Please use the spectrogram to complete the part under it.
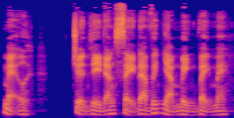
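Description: A man's voice: sits low, fairly quick, a bit bright. A man voicing a frightened young mother who pleads through tears in a horror story. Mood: frightened pleading. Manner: desperate, sobbing pleas.

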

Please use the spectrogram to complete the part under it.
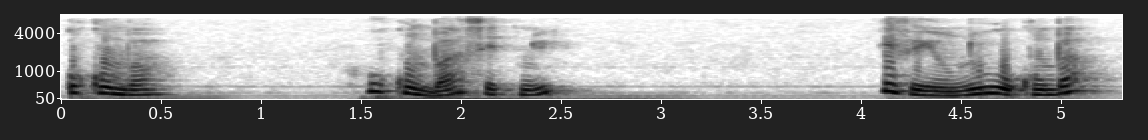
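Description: A woman's voice: fairly low pitch, big pitch swings, takes it slowly, mellow, muffled recording, voice pushed up. A woman reading a storybook, voicing a chorus of tiny toys chanting themselves awake for battle. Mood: eager.

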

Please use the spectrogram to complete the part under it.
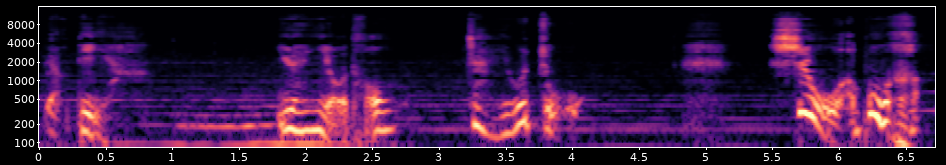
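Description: A man voicing a grieving middle-aged woman who pleads softly in a choked, tearful voice, pitched well above his own. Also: huge pitch swings, slow, soft background music, exaggerated voice.

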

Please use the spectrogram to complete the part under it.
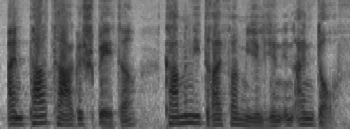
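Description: A man narrating a children's storybook in a lively, expressive way, over background music. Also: medium pitch, moderate pace. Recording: music playing behind the voice.

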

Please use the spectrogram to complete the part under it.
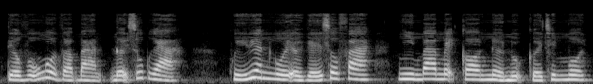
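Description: Một người phụ nữ đọc truyện audiobook bằng giọng đều đều, không vội vàng. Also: female voice, on the high side, brisk, mellow. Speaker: narrator. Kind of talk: audiobook narration of a web novel.

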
